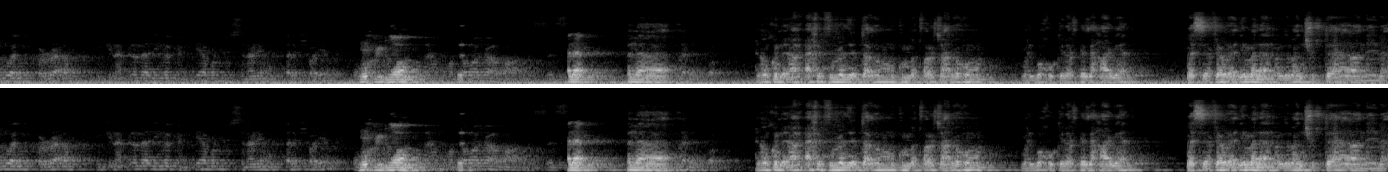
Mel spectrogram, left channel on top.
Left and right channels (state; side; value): noise; left; rumble, 8 dB below the sound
